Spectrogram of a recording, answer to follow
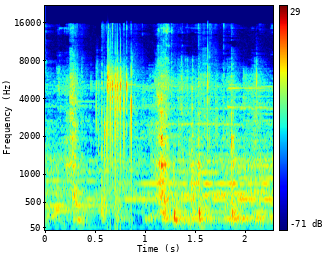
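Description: Homemade slime squeezed and pressed by hand, giving clusters of quick crackling clicks, over steady background music.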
